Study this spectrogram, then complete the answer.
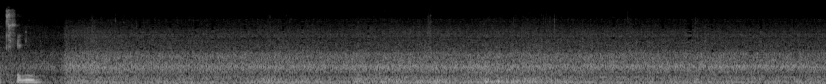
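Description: Truck tyres splash through mud and puddles.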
